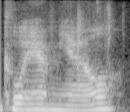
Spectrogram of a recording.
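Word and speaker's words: Glameow: So this is called Glammeow. It's pronounced with two M's, but spelled with one.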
